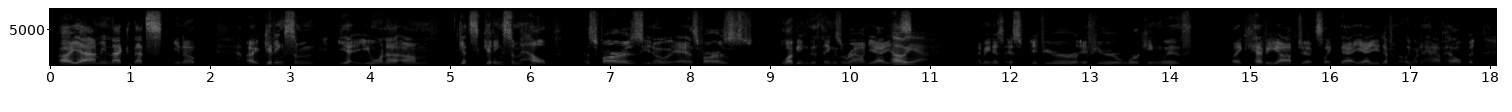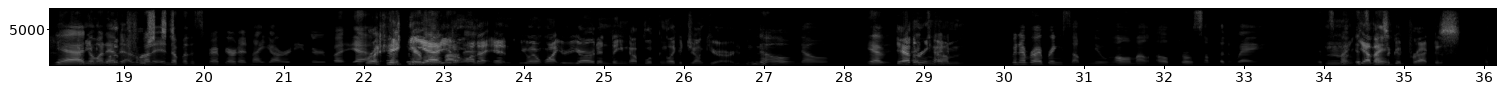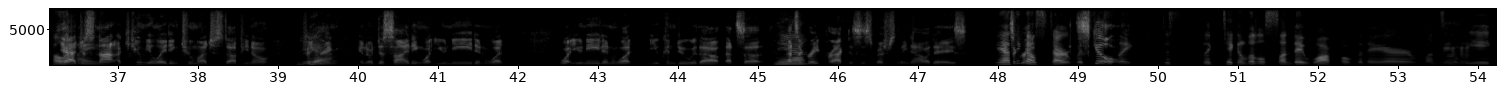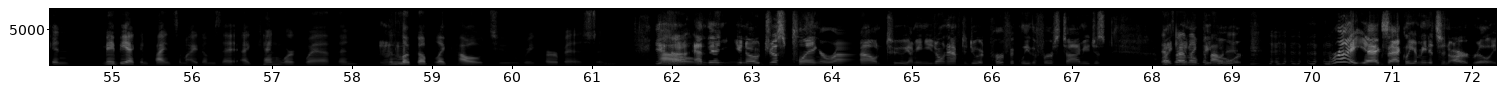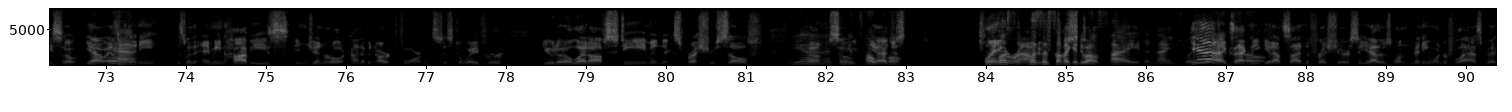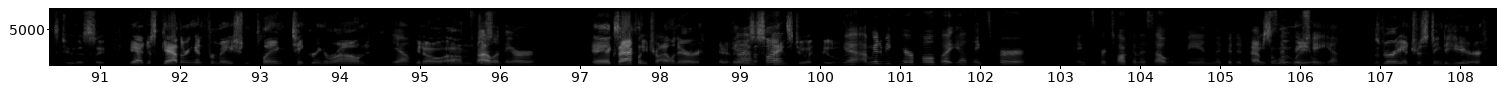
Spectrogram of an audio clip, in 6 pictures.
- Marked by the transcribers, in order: laughing while speaking: "Right, yeah"; laughing while speaking: "No"; tapping; laugh; chuckle
- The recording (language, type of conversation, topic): English, advice, How do i get started with a new hobby when i'm excited but unsure where to begin?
